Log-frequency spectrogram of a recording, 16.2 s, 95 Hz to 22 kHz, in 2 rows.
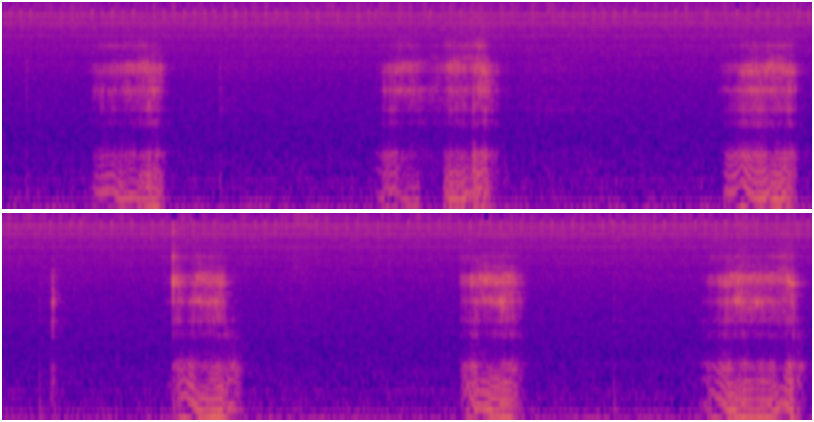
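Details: Loud rattling snores on each breath in, about 20 a minute, with quiet breathing out between; snoring during sleep.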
